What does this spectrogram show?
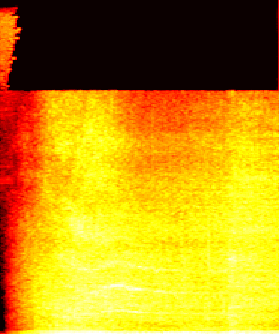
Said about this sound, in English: The parking lot is filling up with motorcycles, not a typical sight for Saturday morning.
